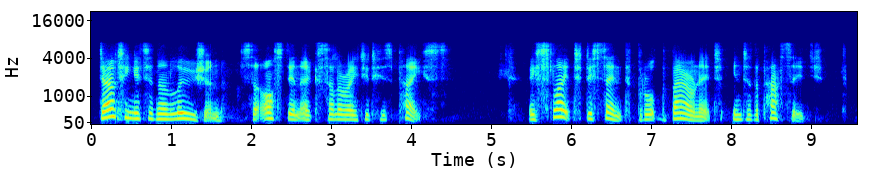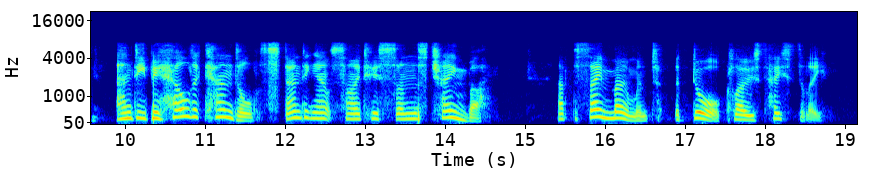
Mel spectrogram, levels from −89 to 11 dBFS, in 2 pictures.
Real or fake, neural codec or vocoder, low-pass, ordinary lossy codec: real; none; 7.2 kHz; Opus, 64 kbps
